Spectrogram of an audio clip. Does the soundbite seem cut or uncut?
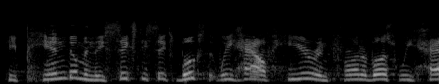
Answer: uncut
